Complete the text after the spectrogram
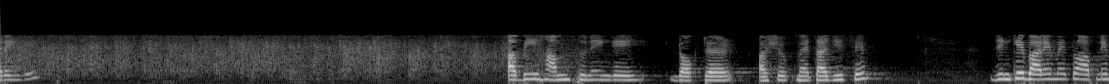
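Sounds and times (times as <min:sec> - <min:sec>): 
speech: 0:00.0 - 0:00.6, 0:05.1 - 0:08.8, 0:09.9 - 0:11.0
audience applause: 0:00.0 - 0:05.4.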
